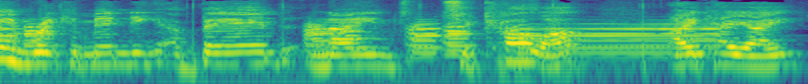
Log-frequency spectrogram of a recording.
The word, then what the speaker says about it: Tekoa: DJ Payne I am recommending a band named Toccoa AKA to koi it's spelled t-e-k-o-a I'll put it on the screen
